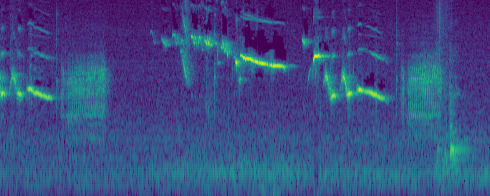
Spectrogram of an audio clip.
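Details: Red avadavat song used as a trapping lure. High, sliding whistles alternate with harsh buzzy bursts. A long twittering run of descending piping notes lies between them, and the phrase ends with another rasping buzz.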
